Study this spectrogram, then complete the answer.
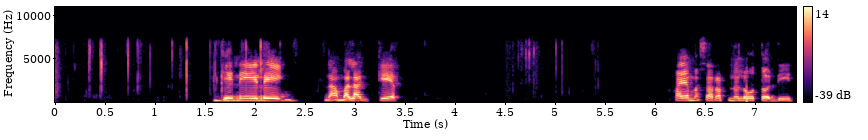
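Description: A plastic bag crinkles in a woman's hands.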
